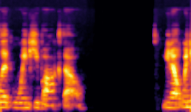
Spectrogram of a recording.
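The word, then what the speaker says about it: Wenckebach: boach his last name is winky boach that's pronounced winky boach it's also called mobitz one second degree type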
